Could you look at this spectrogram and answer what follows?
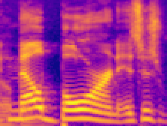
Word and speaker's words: Melbourne: So wait, you're from Melbourne?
